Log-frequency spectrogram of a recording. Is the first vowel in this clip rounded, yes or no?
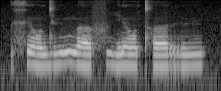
yes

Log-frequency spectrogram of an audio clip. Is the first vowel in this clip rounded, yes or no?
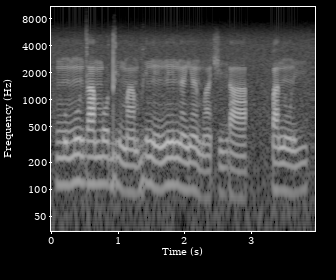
yes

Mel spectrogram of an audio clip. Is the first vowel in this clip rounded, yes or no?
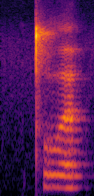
yes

